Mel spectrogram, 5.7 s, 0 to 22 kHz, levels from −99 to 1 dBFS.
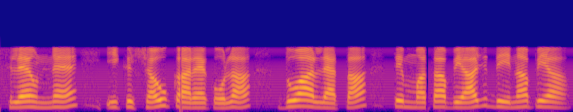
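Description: Running under the whole speech clip is a DECT cordless phone buzz: a nearby handset or base's 10 ms radio bursts get rectified, giving a thin 100 Hz buzz roughly 30 dB down. At 1.80 to 1.82 s and again at 4.26 to 4.28 s, there's packet loss filled with silence, with 20 ms hard-edged holes, each fitting a single lost packet, carried over the narrow G.711 telephone band.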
